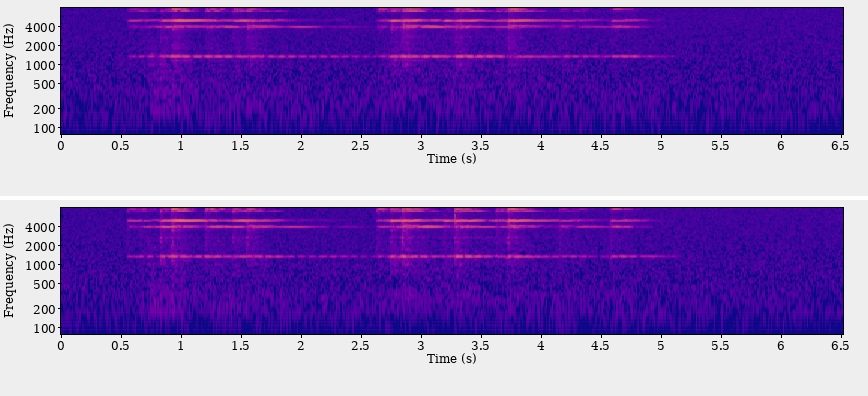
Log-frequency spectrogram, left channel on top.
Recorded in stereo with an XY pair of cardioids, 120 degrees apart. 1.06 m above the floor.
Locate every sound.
0.6 s a doorbell: 50° right, 4 m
